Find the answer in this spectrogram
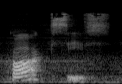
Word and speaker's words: cóccix: Tem esse Q, esse Czinho aqui é pronunciado como QI mesmo, ok? Que é uma sílaba, cóccix, sublinhar, ok?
